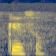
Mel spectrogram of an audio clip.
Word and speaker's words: queso: es la sílaba tónica la primera palabra es queso podemos ver que qué consiste de dos y de dos sílabas y la primera es la que resulta con una entonación más fuerte la tercera es cartelera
